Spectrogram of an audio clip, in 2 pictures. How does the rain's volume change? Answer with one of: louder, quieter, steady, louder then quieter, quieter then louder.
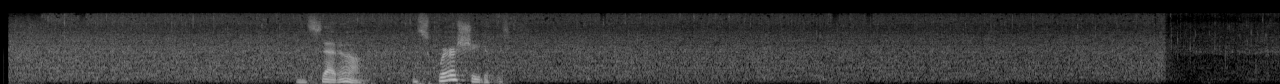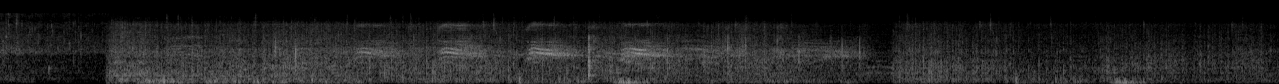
quieter.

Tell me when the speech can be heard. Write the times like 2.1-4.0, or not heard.
3.0-5.1.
